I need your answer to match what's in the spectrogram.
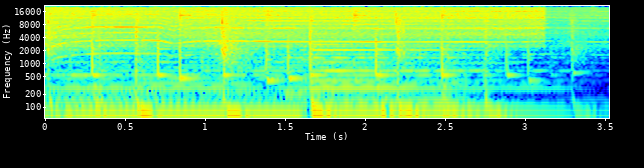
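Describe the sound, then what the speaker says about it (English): Drill working on DIY table saw trunnion pieces to bore center holes, a close, steady motor drone punctuated by rapid repeated sharp clicks and knocks throughout. "After drilling the center holes"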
